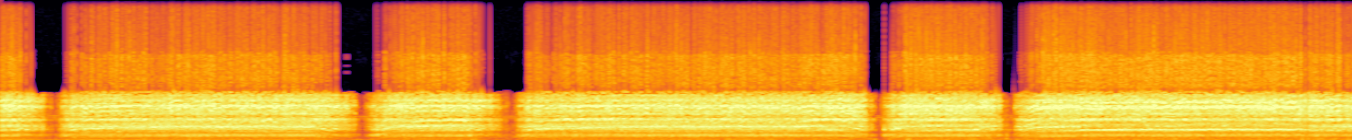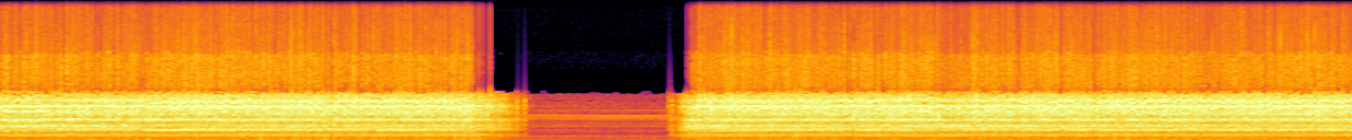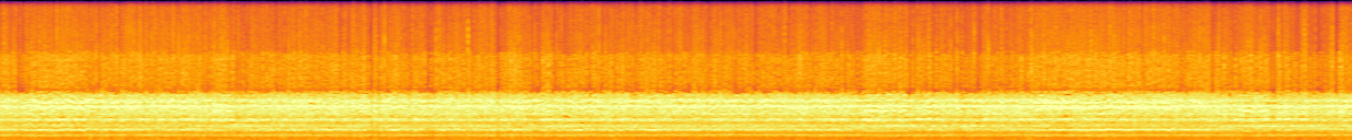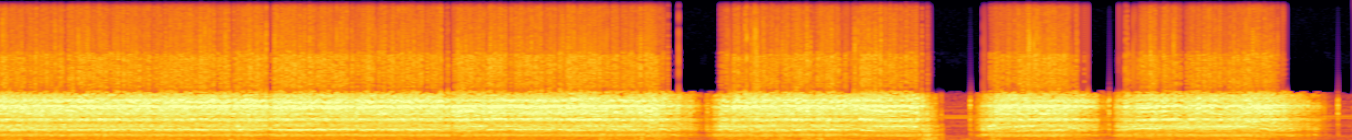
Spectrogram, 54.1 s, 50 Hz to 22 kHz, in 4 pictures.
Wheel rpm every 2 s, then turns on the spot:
150, 150, 140, 210, 150, 180, 220, 230, 230, 50, 150, 230, 240, 230, 230, 230, 230, 230, 230, 230, 230, 230, 230, 160, 190, 120, 120.
8-10 50-52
